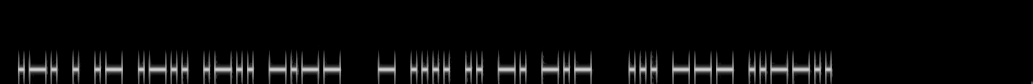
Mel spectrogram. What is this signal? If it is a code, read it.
Morse code, heard as a keyed tone, about 22 wpm, 700 Hz. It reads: REALLY THINK SO?
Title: Sentences from Top 600 Words 22wpm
